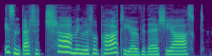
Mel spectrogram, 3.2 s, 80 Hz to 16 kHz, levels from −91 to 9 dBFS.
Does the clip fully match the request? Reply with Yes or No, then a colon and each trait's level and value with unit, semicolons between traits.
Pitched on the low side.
No: high, 240 Hz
